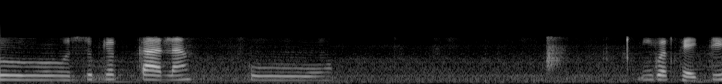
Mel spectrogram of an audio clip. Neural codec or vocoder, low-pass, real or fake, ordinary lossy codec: codec, 16 kHz, 0.9 kbps, LongCat-Audio-Codec; 3.6 kHz; fake; none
